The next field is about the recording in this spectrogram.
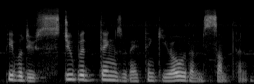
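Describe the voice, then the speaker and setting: A woman's voice: on the low side, fast talker, darkish tone. A woman playing a hard-bitten, scornful rogue in a fantasy audio drama, blunt and sardonic. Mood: blunt, practical.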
